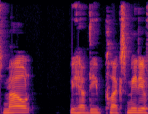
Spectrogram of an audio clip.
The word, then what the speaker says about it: mnt: making a directory in the slash mnt directory pronounce mount we have the plex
